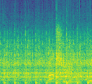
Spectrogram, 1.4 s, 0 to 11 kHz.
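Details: Royal Enfield 500 single (Asbo 34), rebuilt with ported head, barrel shortened 2 mm, Hitchcock's 9:1 piston, strobe-set timing; third start, about 10–15 minutes running since rebuild: even lively thump, no rattles or misses, no leaks or smoke, plenty of compression; normal idle.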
